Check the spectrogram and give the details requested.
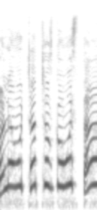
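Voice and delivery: very high, put-on northern Mexican norteño accent. Speaker recalling needing to sound Mexican for a regional radio station, faked northern Mexican accent. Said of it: "yo fingí al agua así como".

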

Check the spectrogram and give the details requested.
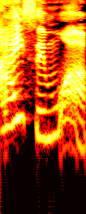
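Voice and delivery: very high, loud, high-pitched shouted yell. Retelling calling out in a workshop when recognizing an activity: imitating own yell. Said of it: "I just yelled out".

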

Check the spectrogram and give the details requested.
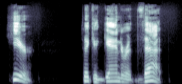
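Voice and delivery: ordinary delivery, nothing marked

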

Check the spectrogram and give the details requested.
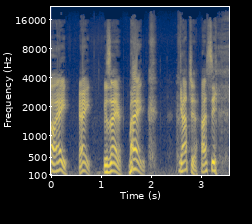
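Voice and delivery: high, goofy, wisecracking robot voice. Describing the turrets in a game, silly turret voice. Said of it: "making silly one-liners".

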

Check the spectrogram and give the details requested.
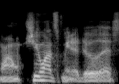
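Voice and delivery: put-on man's muttering under the breath. Recalling how Tom first reacted to the idea: imitating Tom rumbling under breath. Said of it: "just like rumbling under his breath".

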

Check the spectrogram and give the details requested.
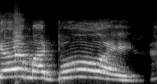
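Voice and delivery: high, loud, drawn-out yell. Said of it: "But I just keep yelling".

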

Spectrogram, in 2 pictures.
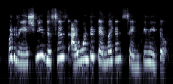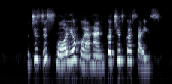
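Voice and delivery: ordinary talk

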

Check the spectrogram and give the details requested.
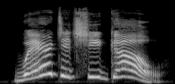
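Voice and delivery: wild, shrill, very high screech. Narrator voices a mother as thrown weights smash the mirrors, screeching. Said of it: "His mother screeched".

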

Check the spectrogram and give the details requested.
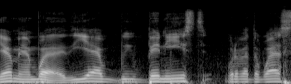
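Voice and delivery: put-on slow drawl of a middle-aged man. Teasing the other speaker about talking directions, imitating someone sounding thirty-five. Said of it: "You sound like you're thirty-five".

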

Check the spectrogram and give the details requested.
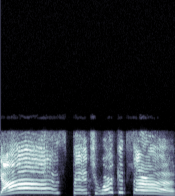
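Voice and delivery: high, loud cheering whoop. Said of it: "And I'm just like".

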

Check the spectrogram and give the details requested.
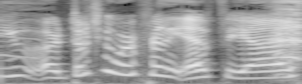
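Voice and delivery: screaming. Recapping a class scene, voicing someone at the back, retelling someone screaming. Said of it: "Someone from the back screams".

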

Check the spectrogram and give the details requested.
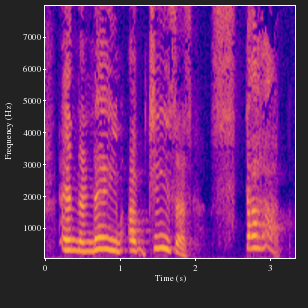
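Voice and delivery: very high, loud, slow, very drawn-out yell. Retelling how a monk shouted at the crowd: retelling a yell. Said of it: "he keeps yelling".

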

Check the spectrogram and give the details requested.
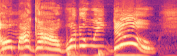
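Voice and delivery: put-on scared, panicked shriek, very high and loud. Retelling seeing police ride up the street, acting out being scared. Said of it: "and I got so scared".

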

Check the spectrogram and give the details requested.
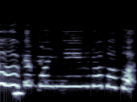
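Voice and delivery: very high, octave-up customer-service voice. Recalling serving wealthy customers, the speaker demonstrates a high customer-service voice. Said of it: "My customer service voice ... up the octave".

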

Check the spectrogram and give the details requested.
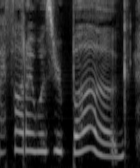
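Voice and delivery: tiny sad voice, very high pitched. Retelling a guy talking to a girl filming him, imitating a little sad voice. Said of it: "he like does this little like sad voice".

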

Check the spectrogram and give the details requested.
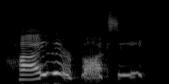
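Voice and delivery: starry-eyed, dreamy, very high voice. He greets her as she comes over to the table, dreamily. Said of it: "Runt of the Litter said dreamily to her".

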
